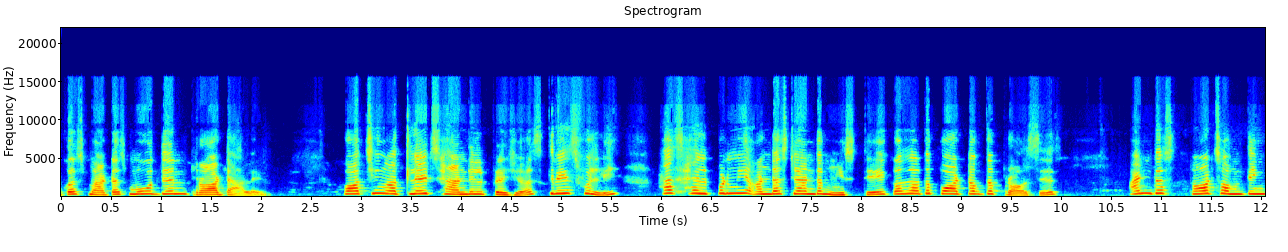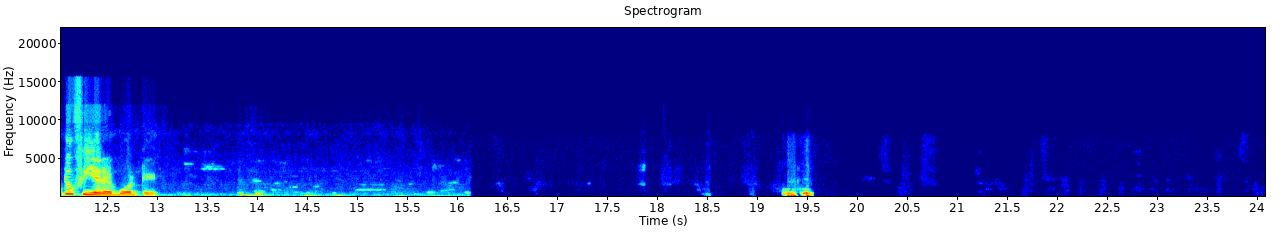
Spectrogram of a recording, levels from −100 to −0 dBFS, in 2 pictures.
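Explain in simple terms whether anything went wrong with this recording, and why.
Yes, the speech carries plainly audible Opus voice compression from start to finish. A speech coder squeezed it into very little data, modelling the lower band and coding the treble separately. The full frequency range survives, but voices take on a rough, slightly robotic edge.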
